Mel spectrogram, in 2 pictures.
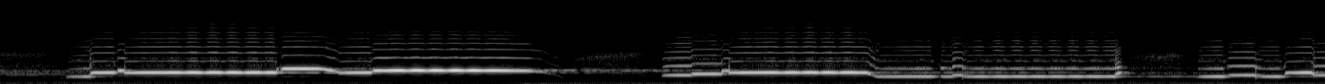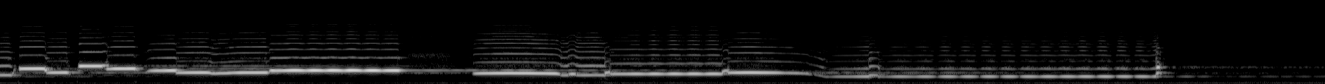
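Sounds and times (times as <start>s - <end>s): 
redwood flute in F sharp: 0.0s - 26.4s.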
